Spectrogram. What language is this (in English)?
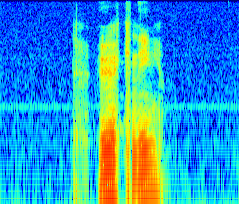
Swedish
